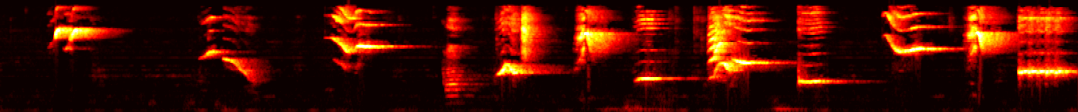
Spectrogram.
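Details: Grey parrot producing a varied string of about a dozen clear whistles, some falling, some rising, some flat, with occasional clicks and a buzzy note, roughly one every second in a quiet setting.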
